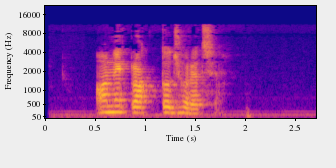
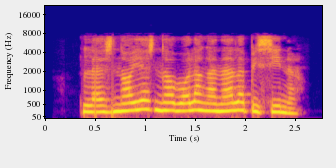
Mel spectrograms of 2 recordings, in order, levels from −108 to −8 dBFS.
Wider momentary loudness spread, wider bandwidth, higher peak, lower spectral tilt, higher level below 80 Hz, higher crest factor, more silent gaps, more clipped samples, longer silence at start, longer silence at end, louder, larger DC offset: first, 10 LU vs 5 LU; first, 11.5 kHz vs 7.8 kHz; second, -6 dBFS vs -2 dBFS; about the same, -4 dB/octave vs -4 dB/octave; second, -58 dBFS vs -46 dBFS; first, 20 dB vs 10 dB; neither; neither; about the same, 0.5 s vs 0.4 s; first, 0.65 s vs 0.25 s; second, -23 LUFS vs -11 LUFS; neither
